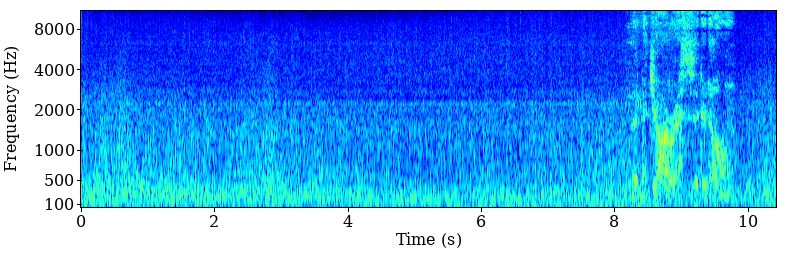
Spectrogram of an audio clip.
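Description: A spacecraft engine roars steadily.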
